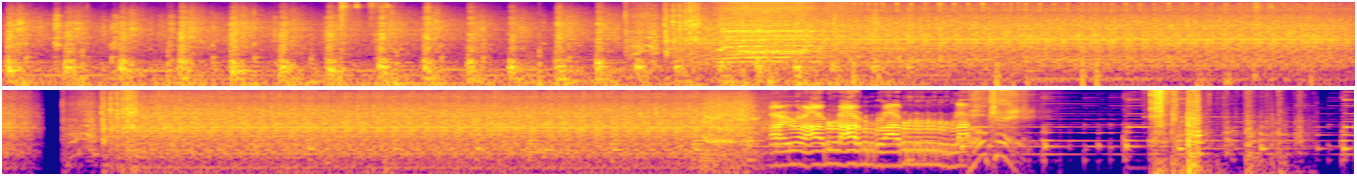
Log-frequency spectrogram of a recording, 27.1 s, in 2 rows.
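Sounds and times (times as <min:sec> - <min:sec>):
tractor engine knocking: 0:00.0 - 0:07.0, 0:08.4 - 0:13.9, 0:15.0 - 0:20.4.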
